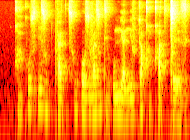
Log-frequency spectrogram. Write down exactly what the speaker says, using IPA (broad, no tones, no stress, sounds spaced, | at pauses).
qʰ ṳ kʰ u s ʔ i z o̤ tʲ pʰ æ tʲ t͡sʰ o̤ ʔ o z v æ z o̤ tʲ o̤ ʔ u mʲ æ nʲ e v k e qʰ ṳ qʰ æ tʲ ǀ e z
